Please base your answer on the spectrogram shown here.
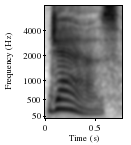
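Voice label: "jazz", English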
